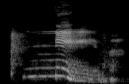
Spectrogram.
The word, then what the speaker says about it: name: So in this first word, we have n, a, and then the E is silent, right? So n, a, name. So the E was able to make the A make its long sound, and then it was silent.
